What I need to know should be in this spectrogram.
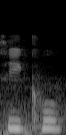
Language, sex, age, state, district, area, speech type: Hindi, female, 30-45, Rajasthan, Jaipur, urban, read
